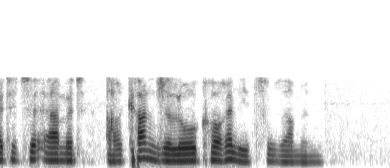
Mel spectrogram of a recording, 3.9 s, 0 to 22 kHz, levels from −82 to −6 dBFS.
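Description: Speech throughout carries plainly audible G.729 codec damage. Nothing passes above 3.8 kHz, and the sound is slightly rough and synthetic because it is rebuilt from a vocal tract filter, pitch predictor and sparse pulses per frame, which fits an 8 kbit/s VoIP link.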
